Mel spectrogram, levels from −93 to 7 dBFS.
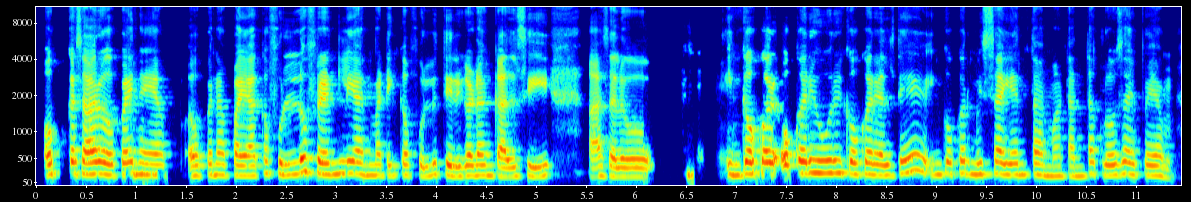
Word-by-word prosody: ఒక్కసారి 215 +1 +3
ఓపెన్ 210 +2 0
ఏ - - -1
up, 195 0 -14 0.2
open 200 +2 -4
up 195 0 -9
అయ్యాక 185 +4 0
full 205 -1 -1 0.2
friendly 220 +1 +2
అన్నమాట. 195 -1 -4
ఇంకా 195 +1 -4
ఫుల్ 175 +4 -4
తిరగడం 190 +1 +2
కలిసి, 170 +1 0 0.6
అసలు 170 -2 0 1.0
ఇంకొక 215 +3 +3 0.3
ఒకరి 225 +4 +3
ఊరికి 235 0 +1
ఒకరెళ్తే, 205 0 0 0.3
ఇంకొకరు 215 +2 -3
మిస్ 210 0 -5
అయ్యేంత 205 +1 -2
అన్నమాట. 180 -1 -6
అంతా 180 +5 -5
క్లోజ్ 195 +1 -1
అయిపోయాం. 190 -4 -3
200 Hz, 135 wpm, -19 LUFS, 185-215 Hz, 1.0 s, ఒక్కసారి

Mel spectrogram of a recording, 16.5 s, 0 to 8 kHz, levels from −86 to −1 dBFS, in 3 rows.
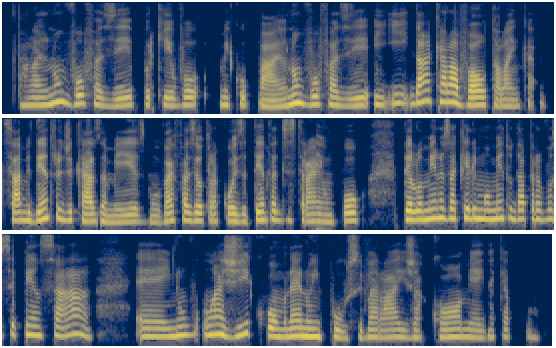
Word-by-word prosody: fala 160 -1 -3
eu 165 - 0
não 225 +4 +3
vou 190 -1 +1
fazer, 155 -3 -3
porque 165 0 -5
eu 155 - -2
vou 160 +1 -1 0.2
me 165 -1 -2
culpar. 140 -5 -3
Eu 140 - -2
não 200 +4 +6
vou 175 -1 -1
fazer. 155 -3 -2
E 195 +4 -3
e - - -15
dá 215 +5 +5
aquela 225 -3 +4
volta 165 -2 +3
lá 140 0 -3
em 140 - -8
ca 140 - -13 0.2
sabe, 175 -1 +2
dentro 210 +6 +2
de 180 - 0
casa 155 0 +1
mesmo, 140 +1 -4
vai 160 +5 +2
fazer 175 -1 0
outra 165 -2 -1
coisa, 155 -1 0
tenta 180 +3 +2
distrair 170 -3 -3
um 150 - -6
pouco, 170 +3 0 0.4
pelo 190 -1 +6
menos 215 +2 +3
aquele 215 +1 +3
momento, 205 +1 +2
dá 200 0 +1
para 200 0 -2
você 205 +2 -4
pensar, 200 -1 -1 0.4
eh, 175 0 0
em 170 - 0
não 195 +3 +2
v 205 - -9
não 210 0 0
agir 210 +1 +2
como, 175 -3 +1
né, 180 +1 +3
no 175 -1 +5
impulso, 160 -4 -1
e - - -12
vai 160 +2 -2
lá 155 +1 -3
e 160 - -4
já 150 0 -6
come 165 -2 -2
aí 150 -1 -6
daqui 160 +1 -10
a 155 - -8
pouco. 155 -1 -16
170 Hz, 230 wpm, -19 LUFS, 155-195 Hz, 0.4 s, não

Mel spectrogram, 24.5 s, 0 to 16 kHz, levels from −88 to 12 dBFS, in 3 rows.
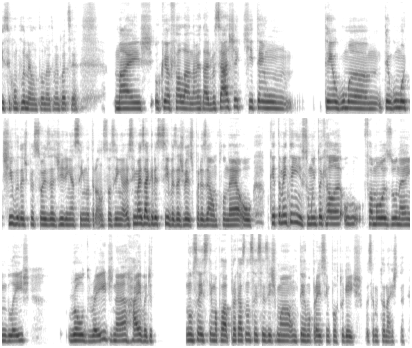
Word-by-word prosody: e 195 - 0
se 195 +1 -9
complementam, 180 -3 -2
né, 165 -1 -6
também 180 -1 -8
pode 180 +1 -5
ser. 170 -1 -8 0.7
Mas 190 0 0
o 205 - -2
que - - -2
eu - - +1
ia 200 - -2
falar, 200 -1 -2
na 180 - -6
verdade, 185 -2 -2
você 190 +3 -2
acha 225 +2 +1
que 230 -2 -6
tem 215 0 0
um 200 -3 -1 0.7
tem 215 -1 +3
alguma, 200 -2 +1 0.3
tem 215 -1 +4
algum 215 +2 +2
motivo 215 0 +3
das 190 -1 +2
pessoas 190 -1 0
agirem 185 0 +1
assim 180 +1 -4
no 175 -1 -2
trânsito, 175 0 -7
assim 185 +1 -1
assim, 185 +5 -1
mais 220 0 +5
agressivas, 210 -3 +3
às 175 -1 +2
vezes, 180 -1 +3
por 185 +1 -5
exemplo, 175 0 -1
né 175 0 +3
ou 170 -1 +2 0.3
porque 240 - +2
também 250 +1 +3
tem 270 -2 +1
isso 210 0 0
muito 210 +1 +2
aquela 210 0 +1
o 215 - -4
famoso, 205 -1 +3
né, 190 -1 0
em 185 -1 -1
inglês 180 +2 0 0.8
"road 190 -2 +4
rage", 190 +3 +1
né, 185 0 -1
raiva 185 +1 +1
de 175 0 -5 0.6
não 195 0 +2
sei 195 0 +2
se 190 - -7
tem 205 - -3
uma 185 - 0
palavra, 185 -1 +1
por 190 - 0
acaso, 190 +1 -1
não 205 - -1
sei 195 0 -2
se 195 +1 -6
existe 185 0 -2
uma 180 -2 -2
um 175 0 -4
termo 180 0 -2
pra 180 0 -2
isso 175 +1 -3
em - - -6
português, 170 -1 -4
vou - - -13
ser - - -11
muito 175 0 -10
honesta. 170 +1 -10
190 Hz, 195 wpm, -22 LUFS, 180-205 Hz, 0.8 s, mais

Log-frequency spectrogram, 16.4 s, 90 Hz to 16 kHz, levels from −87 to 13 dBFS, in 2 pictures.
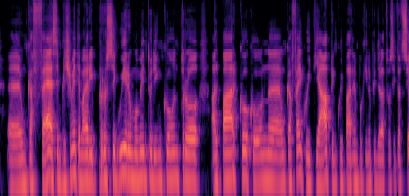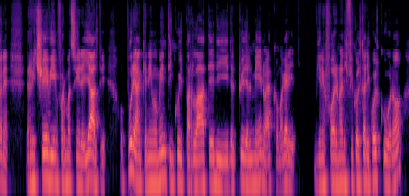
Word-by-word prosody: ehm, 115 0 -1
un 125 - -3
caffè, 125 +2 +5
semplicemente 140 +3 -1
magari 135 -1 +1
proseguire 145 +2 +1
un 145 - 0
momento 140 0 -2
di 135 - -2
incontro 140 0 -1 0.2
al 130 -1 -3
parco 145 +2 +3
con 135 0 -4
un 130 -1 0
caffè 135 +4 -2
in 160 - -1
cui 130 -3 -6
ti 125 +2 -7
apri, 130 +2 +3
in 120 - -11
cui 130 0 -9
parli 125 0 -2
un 130 - -5
pochino 125 0 -11
più 125 +1 -14
della 120 0 -3
tua 120 0 -15
situazione, 125 0 -1 0.3
ricevi 130 +2 +5
informazioni 130 -1 -1
dagli 120 +5 +1
altri. 120 -5 +5 0.3
Oppure 160 +7 +2
anche 130 -1 +2
nei 125 0 -1
momenti 135 +3 -1
in 125 - -5
cui 125 0 -3
parlate 125 +1 +1
di 120 -2 -2
del 120 -2 -7
più - - -4
e - - -1
del 120 -1 -1
meno 130 0 -2
ecco, 120 -1 -5
magari 120 +1 -3 0.4
viene 125 +1 -5
fuori 130 +1 0
una 130 +1 0
difficoltà 130 +1 -2
di 125 - -2
qualcuno 140 - -2
130 Hz, 195 wpm, -24 LUFS, 125-140 Hz, 0.4 s, caffè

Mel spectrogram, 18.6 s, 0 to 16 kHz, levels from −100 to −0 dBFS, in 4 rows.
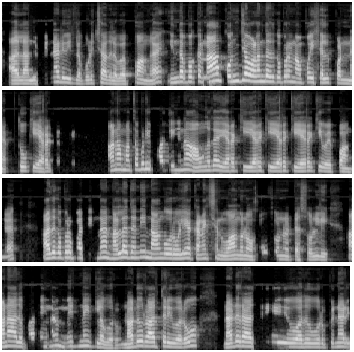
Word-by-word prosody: அதுல 140 0 +4
அந்தப் 140 0 -4
பின்னாடி 210 -1 -1
வீட்டுல 150 -5 -5
புடிச்சு 155 +4 -6
அதுல 135 -5 -2
வப்பாங்க. 155 -1 0 0.3
இந்தப் 215 +1 +2
பக்கம் 215 -1 0
நான் 270 -1 +7
கொஞ்சம் 255 +2 +5
வளந்ததுக்கப்புறம் 225 -2 +1
நான் 185 +1 -1
போய் 195 - 0
ஹெல்ப் 175 -1 -2
பண்ணேன். 135 -5 -5 0.2
தூக்கி 170 -2 -3
எறக்கறக்கு. 155 - -7 0.5
ஆனா 225 - +2
மத்தபடி 240 +4 -2
பாத்தீங்கன்னா, 195 +2 -2
அவுங்க 180 +3 -3
தான் 190 -4 +1
எறக்கி, 175 0 -3
எறக்கி, 175 0 -2
எறக்கி, 175 -1 -3
எறக்கி 175 0 -3
வைப்பாங்க. 140 -3 -2 0.5
அதுக்கப்புறம் 220 +1 +2
பாத்தீங்கன்னா, 205 +3 -1
நல்ல 205 +5 +3
தண்ணீ 235 +2 -3
நாங்க 200 0 +1
ஒரு 185 - 0
வழியா 200 +2 +1
கனெக்சன் 185 -3 -2
வாங்குனோம். 165 -4 0
ஹவுஸ் 155 - -14
ஓனர்ட்ட 145 -3 -4
சொல்லி. 140 -1 -3 0.4
ஆனா 210 - +3
அது 185 - 0
பாத்தீங்கன்னா, 190 +4 -5
மிட் 200 0 -7
நைட்ல 175 -7 -2
வரும். 120 +3 -7
நடுராத்திரி 190 0 +3
வரும். 190 +7 0 0.4
நடுராத்திரி 195 +1 +1 0.4
அது 165 +1 -2
ஒரு 160 -2 -7
பின்னாடி 175 0 -1
185 Hz, 165 wpm, -21 LUFS, 160-210 Hz, 0.5 s, நான்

